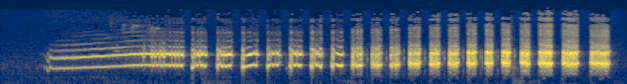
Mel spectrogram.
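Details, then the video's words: Hen cackling: one long drawn nasal note, then a run of short, evenly spaced clucks that quicken and grow louder, around three per second, with no other sounds. "Suab poj qaib seev"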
